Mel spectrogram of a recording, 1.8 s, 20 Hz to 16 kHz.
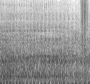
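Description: A Rokon Trail-Breaker 2WD motorcycle engine runs hard off-road, a steady, close, throbbing low rumble that pulses evenly throughout.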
